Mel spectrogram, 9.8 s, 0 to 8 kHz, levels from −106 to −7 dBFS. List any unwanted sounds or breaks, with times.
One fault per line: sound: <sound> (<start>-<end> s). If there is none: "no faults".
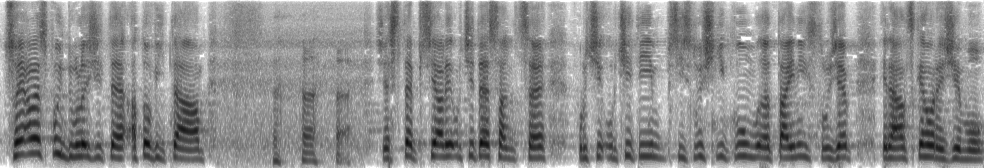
sound: laugh (2.2-3.6 s)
